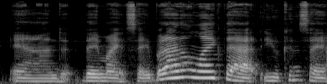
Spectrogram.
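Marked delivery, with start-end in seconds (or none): 1.5-2.6 put-on higher, louder protesting child; whiny child protest. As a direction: mimic a child complaining.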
